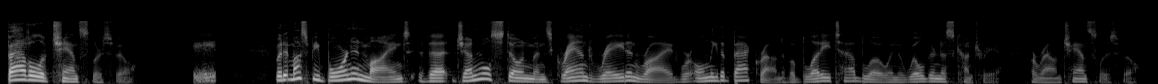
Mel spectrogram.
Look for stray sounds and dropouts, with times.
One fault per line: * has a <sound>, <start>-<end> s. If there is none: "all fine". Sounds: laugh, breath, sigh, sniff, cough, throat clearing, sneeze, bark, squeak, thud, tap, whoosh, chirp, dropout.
* has a laugh, 1.9-2.2 s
